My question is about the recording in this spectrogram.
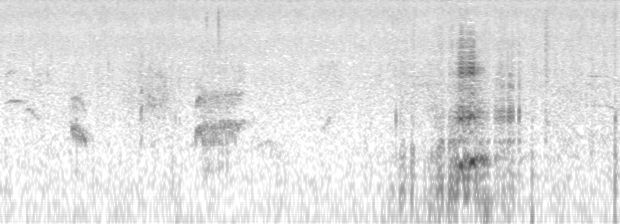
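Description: Three-week-old Norwegian Forest Cat kitten crying while an adult cat holds and mouths it in play: two short cries, then a louder, longer cry about four and a half seconds in.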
